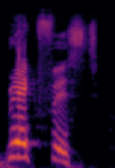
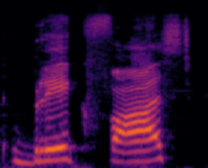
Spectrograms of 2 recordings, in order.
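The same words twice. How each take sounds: First: The second syllable sounds like 'first'. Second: The second syllable sounds like 'fast'. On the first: The speaker calls it right. "The right pronunciation is breakfast. ... like F I R S T wala first" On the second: The speaker calls it wrong. "It's not breakfast. ... rather than the fast"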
